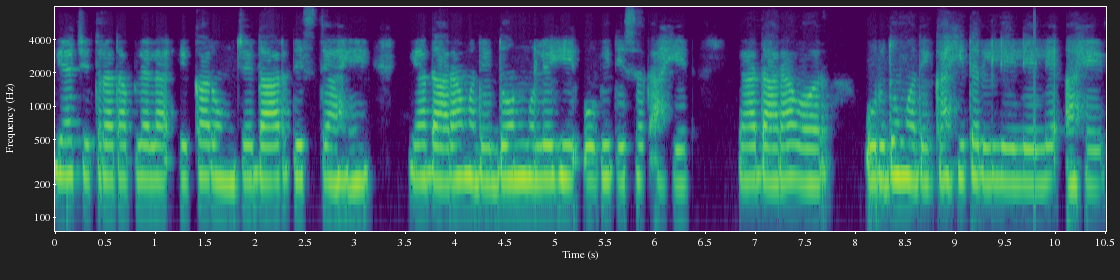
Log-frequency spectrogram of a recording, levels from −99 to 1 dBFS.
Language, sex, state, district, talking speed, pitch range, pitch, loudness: Marathi, female, Maharashtra, Dhule, 130 wpm, 215-225 Hz, 225 Hz, -24 LUFS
